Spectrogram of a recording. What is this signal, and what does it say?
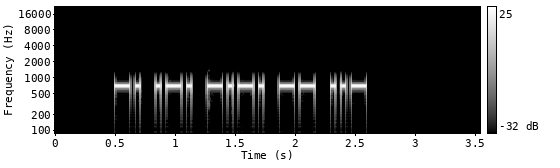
Morse code, heard as a keyed tone, about 29 wpm, 700 Hz. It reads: NRCMU
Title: Code Groups - 5 Letters - 28wpm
